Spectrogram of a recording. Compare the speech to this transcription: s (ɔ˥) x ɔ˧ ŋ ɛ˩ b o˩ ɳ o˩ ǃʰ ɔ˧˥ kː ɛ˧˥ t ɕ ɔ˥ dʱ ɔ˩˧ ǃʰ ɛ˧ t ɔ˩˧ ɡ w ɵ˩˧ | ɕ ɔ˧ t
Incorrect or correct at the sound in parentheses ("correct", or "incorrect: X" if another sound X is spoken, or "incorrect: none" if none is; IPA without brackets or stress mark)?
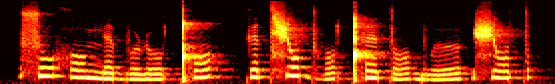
incorrect: o˥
